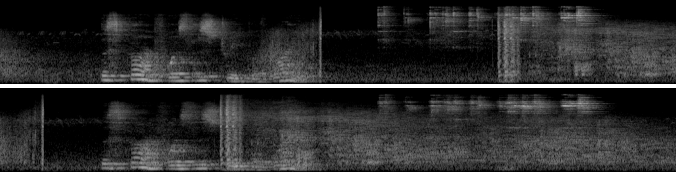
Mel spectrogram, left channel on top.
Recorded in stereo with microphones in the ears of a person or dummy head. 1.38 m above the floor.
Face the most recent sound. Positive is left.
turn(degrees=45)  # may be behind; listen again after turning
